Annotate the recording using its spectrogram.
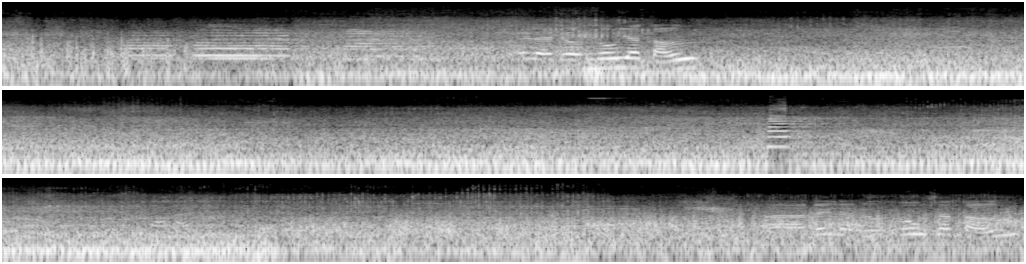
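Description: Motorbike horns beep in short bursts nearby.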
